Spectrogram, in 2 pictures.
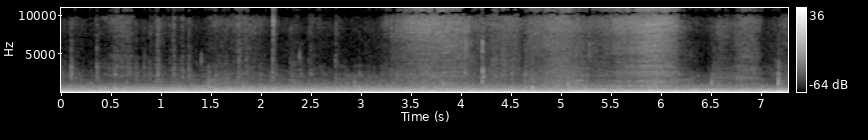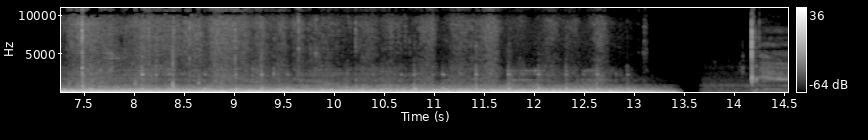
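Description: Steady low road-and-engine rumble inside a slowly moving car's cabin, cutting off suddenly near the end.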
